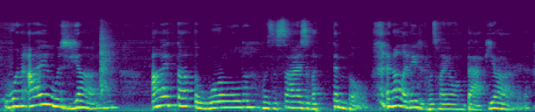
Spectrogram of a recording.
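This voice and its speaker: An American woman serves as both poet and host at a live open mic in an indoor bar gallery, performing spoken word with casual asides. Her mid-range voice is mellow, animated and slow, and the live recording sounds roomy, distant and noisy.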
